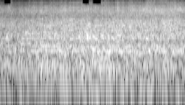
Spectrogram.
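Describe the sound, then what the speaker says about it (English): Tap water pouring steadily into a bathtub while a Chihuahua is washed, a dense, even gush of running water close by with no pauses. "Next thing you do is you turn on the water."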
